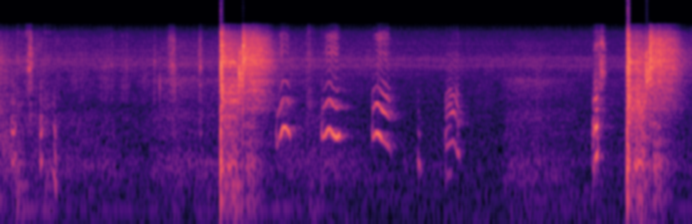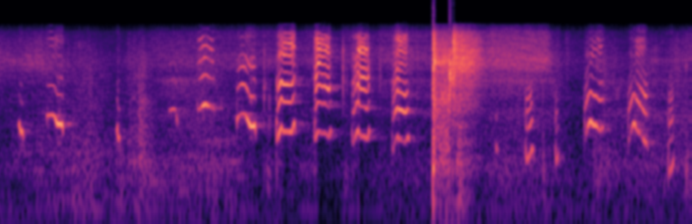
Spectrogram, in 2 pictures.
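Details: Litter of two-week-old White Shepherd puppies giving rapid repeated high whimpers and yips, wavering and falling in pitch, many in quick succession, interrupted by three loud broadband bumps or thumps.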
